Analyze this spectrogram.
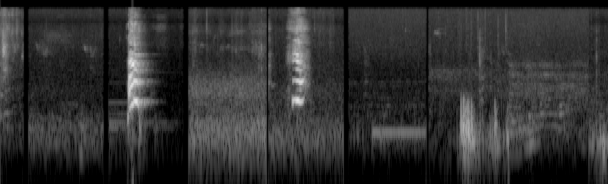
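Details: A female beagle puppy kept as a pet gives two sharp, loud barks about two seconds apart, followed by a softer short yelp; a person speaks quietly in between and faint household noise fills the background.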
